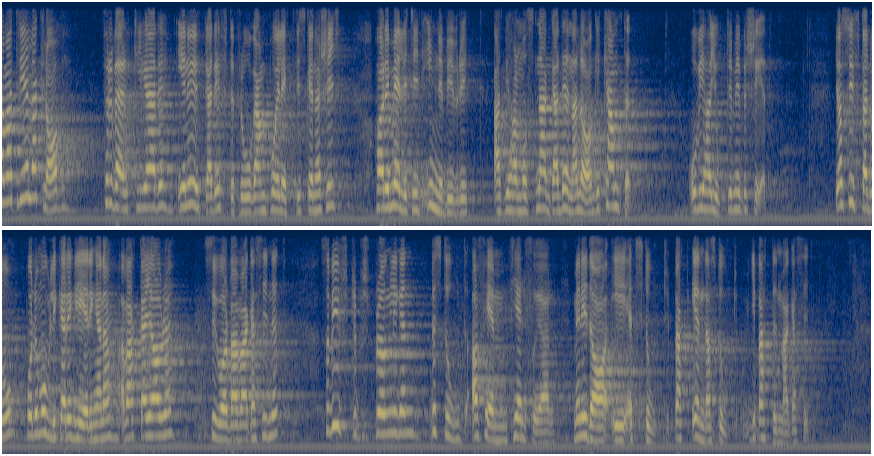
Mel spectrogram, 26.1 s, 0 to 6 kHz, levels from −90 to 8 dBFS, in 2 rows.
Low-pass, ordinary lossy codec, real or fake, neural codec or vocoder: 5.4 kHz; none; real; none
